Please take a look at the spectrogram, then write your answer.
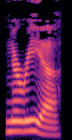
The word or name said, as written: nerea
